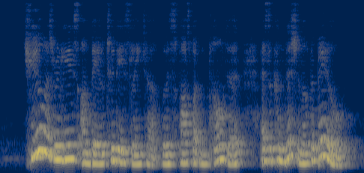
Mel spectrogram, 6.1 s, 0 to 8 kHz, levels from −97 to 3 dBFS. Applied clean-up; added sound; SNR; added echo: none; none; none; reverberation time 0.5 s.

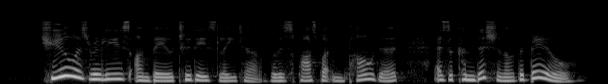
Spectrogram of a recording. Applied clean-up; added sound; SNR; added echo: none; none; none; none.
